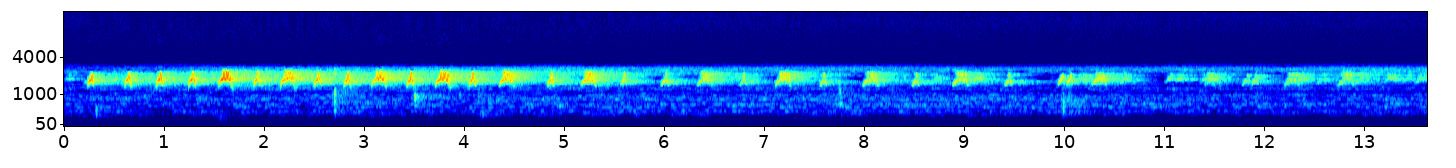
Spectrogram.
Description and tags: bee-eater.single
Single bee-eater singing. Background of cycadas filtered out /abejaruco solitario, tras filtrar el fondo de chicharras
